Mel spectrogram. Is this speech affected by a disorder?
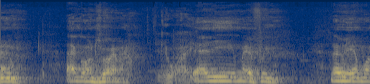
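Yes: amyotrophic lateral sclerosis (ela).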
